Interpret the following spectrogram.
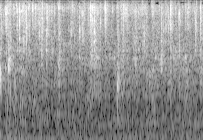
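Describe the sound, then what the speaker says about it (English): Cold water runs steadily from a bathroom tap, a continuous hissing splash with no pauses, close and moderately loud with no voices. "So I'm opening up all the cold water."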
